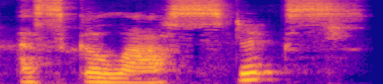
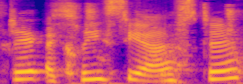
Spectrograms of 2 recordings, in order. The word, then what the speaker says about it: Ecclesiastes: Oh no, how do you pronounce this word? Escalastics? Oh my God, it's a biblical. Yeah. Ecclesiastes 12, 1 through 8. Then she hung up. So Ecclesiastes, I'm sorry, I'm pronouncing it.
